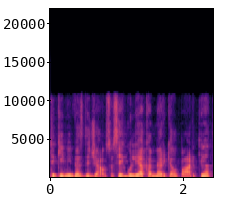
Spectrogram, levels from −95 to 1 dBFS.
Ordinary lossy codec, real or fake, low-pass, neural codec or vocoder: MP3, 96 kbps; fake; 10.8 kHz; codec, 24 kHz, 3.1 kbps, DualCodec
